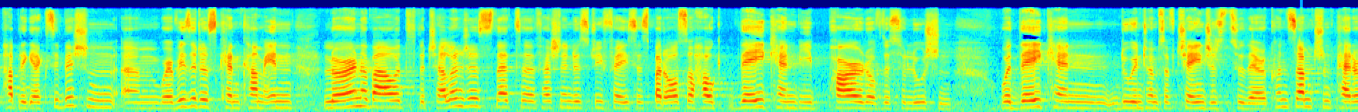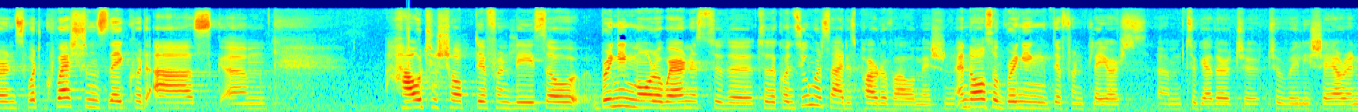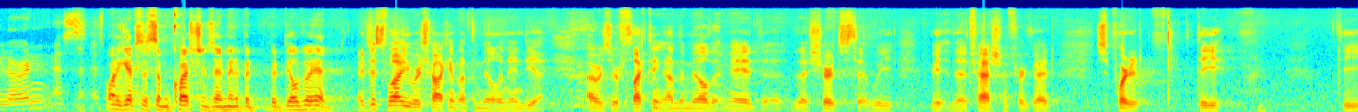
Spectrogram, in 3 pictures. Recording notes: The best of live interviews from GreenBiz events.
